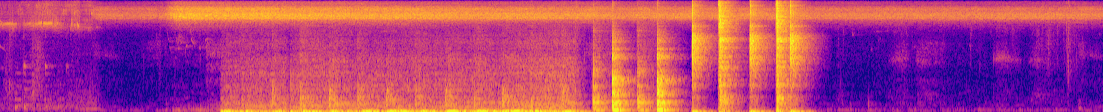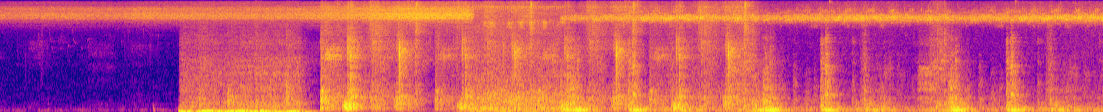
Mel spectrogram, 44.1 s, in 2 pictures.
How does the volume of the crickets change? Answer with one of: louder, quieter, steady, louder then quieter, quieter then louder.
quieter then louder.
